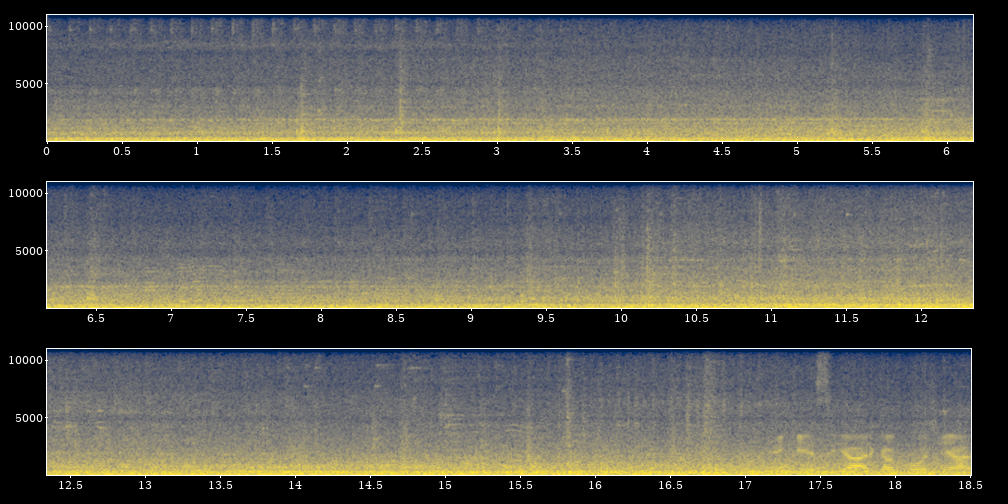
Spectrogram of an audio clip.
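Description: The Millat Express rake rolls in with a loud, steady rumble of wheels and engine, faint clatter over the rails throughout, and a voice speaking now and then underneath.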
